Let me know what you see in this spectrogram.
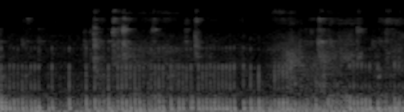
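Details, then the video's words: Purring from Roky the cat, a low, continuous buzzing rumble made of rapid fine pulses, steady in loudness throughout, with faint soft rustling above it. "Cute cat Purring"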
